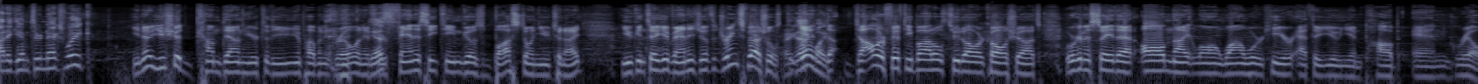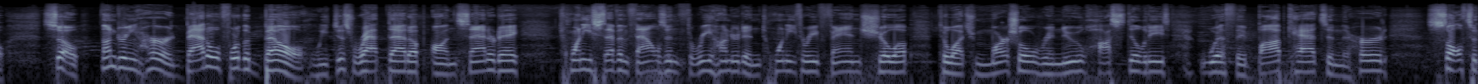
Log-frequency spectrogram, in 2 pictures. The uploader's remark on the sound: comes to you live from The Union Pub and Grill in Huntington, WV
